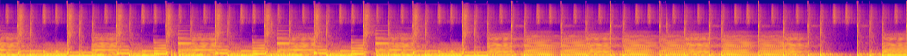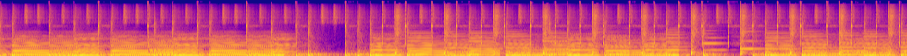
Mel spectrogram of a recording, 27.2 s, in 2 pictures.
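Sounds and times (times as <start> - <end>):
spy jazz music: 0.0 - 12.4, 13.2 - 18.3, 19.1 - 27.2.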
